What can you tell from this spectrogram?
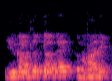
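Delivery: ordinary delivery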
